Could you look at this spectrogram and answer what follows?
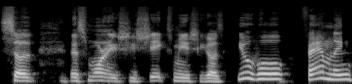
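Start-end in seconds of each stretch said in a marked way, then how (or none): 2.4-3.4 very high-pitched, playful, teasing tone. A father acts out his daughter waking him with a Disney bit-character impression. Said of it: "she just starts laughing in my face".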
